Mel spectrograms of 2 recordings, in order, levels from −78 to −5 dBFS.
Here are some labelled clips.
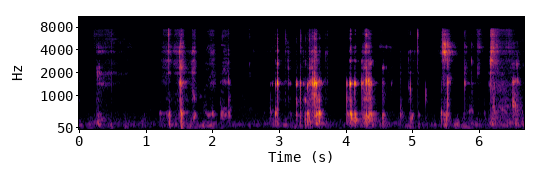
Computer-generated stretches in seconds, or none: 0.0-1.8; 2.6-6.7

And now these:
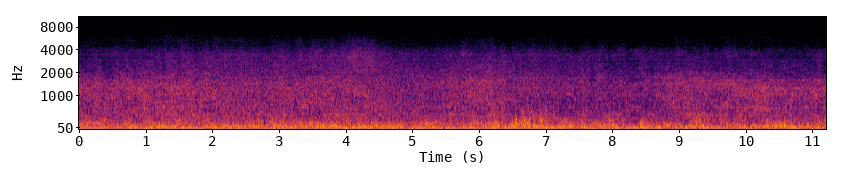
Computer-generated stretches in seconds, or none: 0.0-2.1; 2.7-4.3; 5.1-6.5; 7.2-11.2

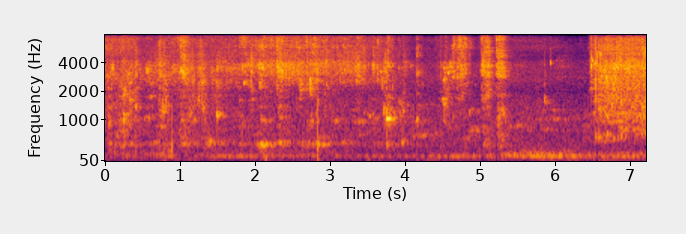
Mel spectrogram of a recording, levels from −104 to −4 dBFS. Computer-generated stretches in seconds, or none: 1.1-1.7

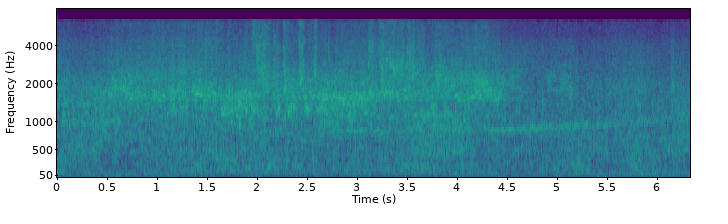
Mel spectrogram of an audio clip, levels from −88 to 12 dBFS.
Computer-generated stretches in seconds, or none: 0.0-2.3; 4.6-5.5

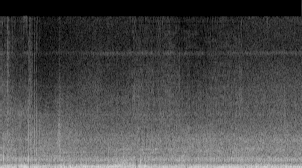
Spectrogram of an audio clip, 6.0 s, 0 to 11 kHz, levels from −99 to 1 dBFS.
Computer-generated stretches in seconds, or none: 0.0-0.8; 2.6-4.9

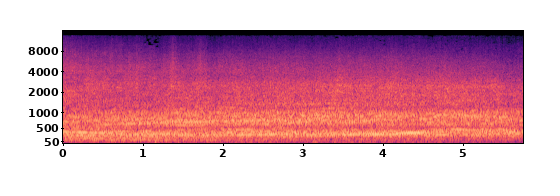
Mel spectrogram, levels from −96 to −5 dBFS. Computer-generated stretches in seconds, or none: none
